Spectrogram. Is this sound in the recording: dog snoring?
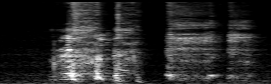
no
